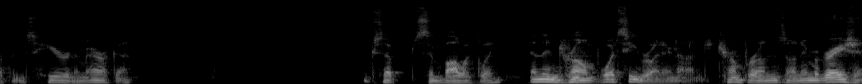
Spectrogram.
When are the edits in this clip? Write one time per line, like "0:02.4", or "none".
0:05.3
